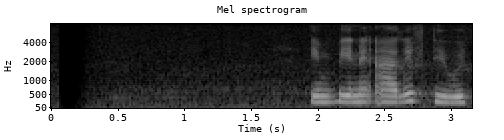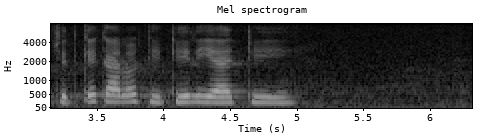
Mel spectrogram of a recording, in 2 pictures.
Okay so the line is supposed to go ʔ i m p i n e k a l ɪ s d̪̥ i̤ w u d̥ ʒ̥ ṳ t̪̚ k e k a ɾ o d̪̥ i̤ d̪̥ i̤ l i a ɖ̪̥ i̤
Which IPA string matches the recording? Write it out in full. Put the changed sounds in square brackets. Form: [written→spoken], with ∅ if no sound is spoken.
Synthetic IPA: ʔ i m p i n e [k→ʔ] a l ɪ [s→f] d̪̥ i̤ w u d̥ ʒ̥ ṳ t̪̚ k e k a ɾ o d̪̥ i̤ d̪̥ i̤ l i a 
